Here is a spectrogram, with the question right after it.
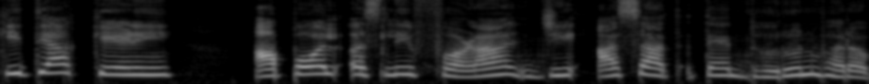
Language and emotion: Goan Konkani, neutral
